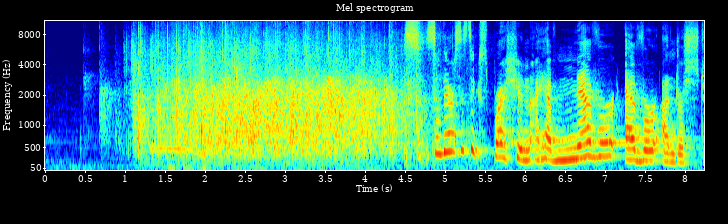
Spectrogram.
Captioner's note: applause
